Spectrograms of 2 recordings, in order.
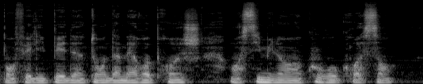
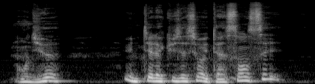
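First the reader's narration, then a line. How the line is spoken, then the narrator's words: Distressed exclamation. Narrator (French): s'écrie Ottavio d'un ton navré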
